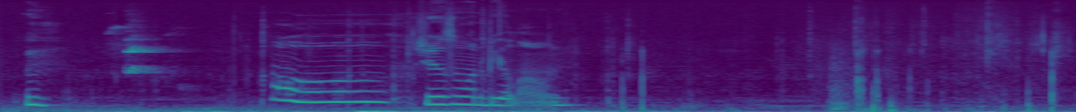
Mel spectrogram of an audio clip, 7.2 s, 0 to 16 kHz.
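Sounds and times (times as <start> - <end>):
low hum: 0.0 - 7.1
speech: 0.2 - 0.5, 1.8 - 4.0
dog whimpering: 0.7 - 1.3.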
